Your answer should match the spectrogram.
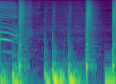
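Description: Background music with a beat: a held, pitched vocal-like note ends just after the start, the music briefly drops away, then the beat with heavy bass hits comes back about a second in.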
